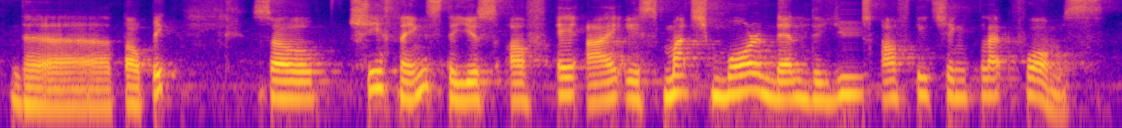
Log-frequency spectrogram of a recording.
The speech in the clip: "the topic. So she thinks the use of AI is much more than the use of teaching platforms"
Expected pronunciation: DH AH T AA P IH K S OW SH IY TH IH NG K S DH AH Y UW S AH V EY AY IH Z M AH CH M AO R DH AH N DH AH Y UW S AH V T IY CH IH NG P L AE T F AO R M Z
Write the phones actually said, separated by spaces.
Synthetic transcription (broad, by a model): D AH T AA P IH K S OW SH IY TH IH NG K S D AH Y UW S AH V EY AY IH S M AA CH M AO R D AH N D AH Y UW S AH F T IY CH IH NG P L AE T F AO M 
